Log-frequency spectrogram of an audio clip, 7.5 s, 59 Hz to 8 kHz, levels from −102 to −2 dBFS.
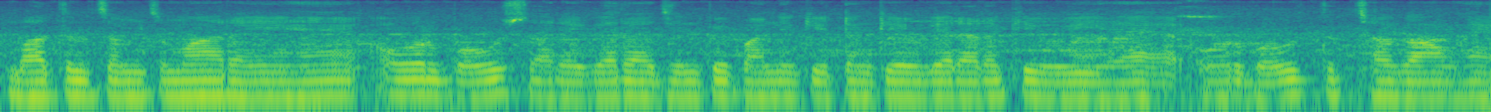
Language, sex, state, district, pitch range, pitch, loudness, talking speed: Hindi, male, Rajasthan, Bikaner, 110-120 Hz, 115 Hz, -20 LUFS, 175 wpm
